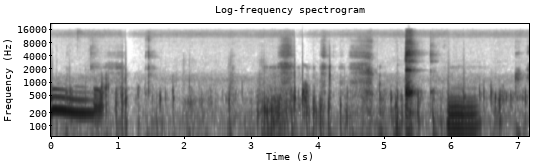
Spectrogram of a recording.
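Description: Two loud, voiced belches at the start and near the end, with gurgling and swallowing noises in between: repeated belching from bloating.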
